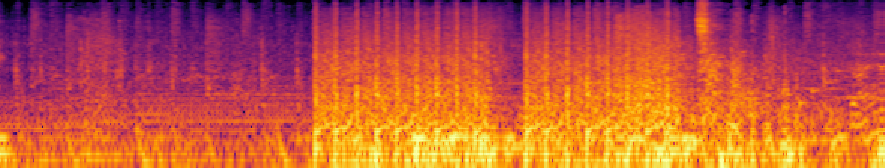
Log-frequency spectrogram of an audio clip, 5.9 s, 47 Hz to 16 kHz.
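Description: Rapid AK-47 automatic fire in a video game, with dense, continuous bursts of shots that grow louder and heavier partway through, along with booming impacts.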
